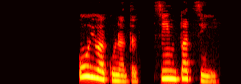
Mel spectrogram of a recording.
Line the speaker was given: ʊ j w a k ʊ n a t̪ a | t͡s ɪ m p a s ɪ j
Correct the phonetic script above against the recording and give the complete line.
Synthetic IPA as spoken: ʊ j w a k ʊ n a t̪ a | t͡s ɪ m p a t͡s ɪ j

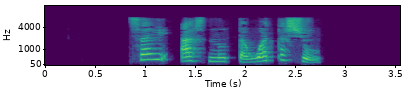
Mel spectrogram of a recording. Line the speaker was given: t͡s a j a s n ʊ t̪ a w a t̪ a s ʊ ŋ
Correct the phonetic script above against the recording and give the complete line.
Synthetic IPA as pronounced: t͡s a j a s n ʊ t̪ a w a t̪ a ʃ ʊ ŋ

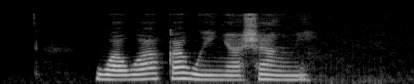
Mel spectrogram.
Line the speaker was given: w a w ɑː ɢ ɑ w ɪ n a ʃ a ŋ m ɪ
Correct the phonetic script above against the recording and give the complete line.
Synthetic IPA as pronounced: w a w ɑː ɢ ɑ w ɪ ɲ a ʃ a ŋ m ɪ

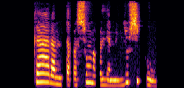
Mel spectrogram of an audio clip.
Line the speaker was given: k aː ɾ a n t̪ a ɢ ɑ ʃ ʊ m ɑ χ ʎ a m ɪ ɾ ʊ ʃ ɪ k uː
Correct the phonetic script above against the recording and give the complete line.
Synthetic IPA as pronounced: k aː ɾ a n t̪ ɑ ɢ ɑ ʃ ʊ m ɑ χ ʎ a m ɪ ʎ ʊ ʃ ɪ k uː

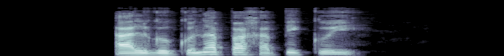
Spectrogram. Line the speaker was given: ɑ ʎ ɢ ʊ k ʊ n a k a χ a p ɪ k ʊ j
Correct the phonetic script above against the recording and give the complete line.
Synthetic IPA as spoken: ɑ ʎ ɢ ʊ k ʊ n a p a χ a p ɪ k ʊ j

